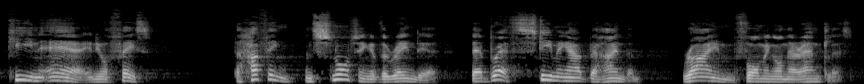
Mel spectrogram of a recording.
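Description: An earnest gentleman adventurer recounts his travels as a story for his lady. His voice sits a little high and swoops expressively, with a husky edge. The phrasing is formal, wordy and old-fashioned, full of eager devotion. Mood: wistful delight. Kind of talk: dramatised first-person storytelling, as a letter to a lady.

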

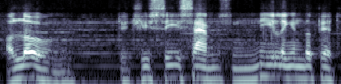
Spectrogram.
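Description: A man's voice: fairly low pitch, measured pace. A man giving solemn, biblical-style scripted narration for a 1950s radio drama. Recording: old radio broadcast over music.

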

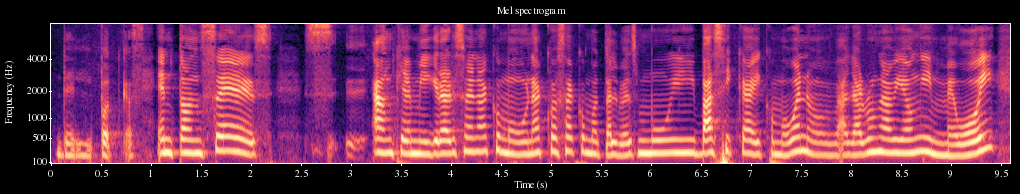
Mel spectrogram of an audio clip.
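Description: Young Costa Rican woman, podcast host, fairly high voice, reflective and self-deprecating, lots of "eh" and restarts. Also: steady tone, unhurried, smooth. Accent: Costa Rican Spanish. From Costa Rica. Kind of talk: casual solo monologue.

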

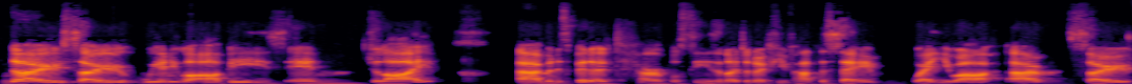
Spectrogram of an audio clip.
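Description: A woman's voice: rumbling low, fairly bright tone, low-quality recording. A woman guest on a podcast, a bit nasal from a cold, talking enthusiastically and laughing often. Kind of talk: casual interview chat.

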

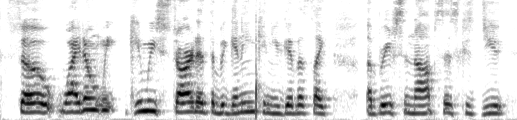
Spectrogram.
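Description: A woman's voice: medium pitch, fairly even intonation, normal speed, slight background noise. Chatty woman podcast host. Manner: playful, laughing, chatty. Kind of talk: casual podcast chat.

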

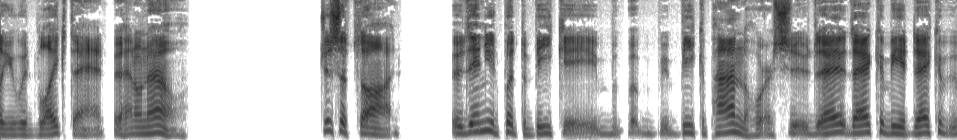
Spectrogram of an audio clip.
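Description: Rambling, creaky-voiced man hosting a podcast. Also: mid-range voice, no room sound, clean studio sound. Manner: meandering, halting, stammering with trailing tangents; whimsical, mock-earnest musing. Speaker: podcast host. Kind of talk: rambling bedtime podcast monologue.

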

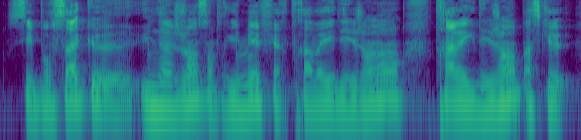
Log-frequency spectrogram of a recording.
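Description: A man in his thirties, a sports coach, talking casually in an interview, animated and often repeating and restarting words. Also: medium pitch, a little fast. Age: 30s.

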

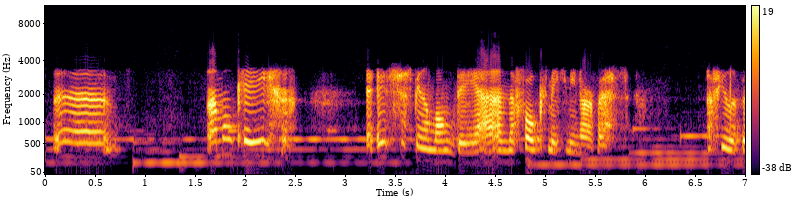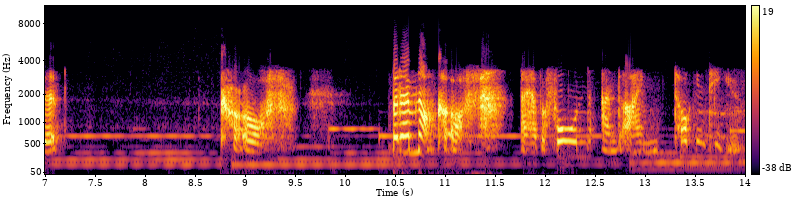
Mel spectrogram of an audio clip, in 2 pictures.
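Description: A woman's voice: mid-range voice, animated, slow, pauses often. A tired, nervous young woman climber in an audio drama. She talks in a hesitant, understated way, grateful and self-deprecating. Her voice comes through a narrow, tinny phone line with faint music underneath. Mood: tired, tender. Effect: telephone filter. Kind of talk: naturalistic audio drama dialogue.

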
